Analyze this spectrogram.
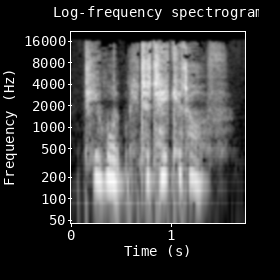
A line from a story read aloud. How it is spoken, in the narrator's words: she whispered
